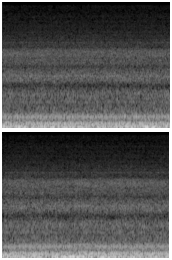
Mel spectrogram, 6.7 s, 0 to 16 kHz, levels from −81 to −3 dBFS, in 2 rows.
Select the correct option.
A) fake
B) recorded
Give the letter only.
B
